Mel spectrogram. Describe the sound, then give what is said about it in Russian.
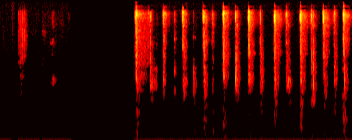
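A clicky mechanical keyboard switch, with a metal plate inside that makes the click when pressed, is pressed over and over, a quick, steady series of sharp, bright clicks, fairly loud, after a single stray click and a short pause. “А, это не всем нравится, и, в общем-то, в офисе не рекомендуют использовать кликающие клавиатуры, потому что есть риск, что клавиатура полетит в вас.”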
